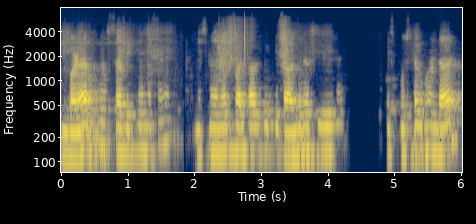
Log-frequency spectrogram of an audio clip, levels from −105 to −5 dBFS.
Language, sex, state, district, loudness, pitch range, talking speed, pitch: Hindi, male, Bihar, Gaya, -18 LUFS, 130-140 Hz, 130 wpm, 135 Hz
